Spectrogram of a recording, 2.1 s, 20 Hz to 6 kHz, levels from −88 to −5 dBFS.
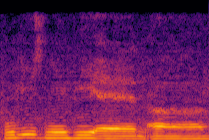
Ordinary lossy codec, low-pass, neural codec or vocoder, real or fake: MP3, 48 kbps; 5.4 kHz; codec, 16 kHz, 8 kbps, FreqCodec, smaller model; fake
